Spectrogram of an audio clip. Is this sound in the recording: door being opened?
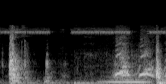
yes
